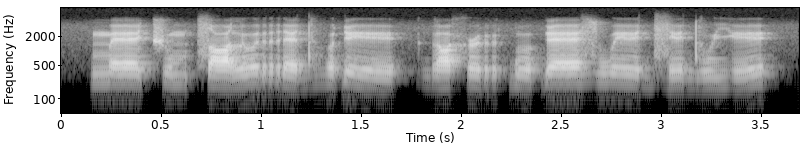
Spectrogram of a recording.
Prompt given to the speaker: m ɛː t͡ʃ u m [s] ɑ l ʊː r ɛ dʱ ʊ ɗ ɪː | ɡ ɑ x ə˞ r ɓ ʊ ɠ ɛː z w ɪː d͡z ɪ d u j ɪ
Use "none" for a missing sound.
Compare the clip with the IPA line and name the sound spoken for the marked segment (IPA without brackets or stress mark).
t͡s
